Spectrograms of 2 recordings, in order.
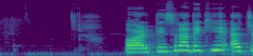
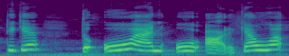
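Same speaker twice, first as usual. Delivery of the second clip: normal talking voice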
